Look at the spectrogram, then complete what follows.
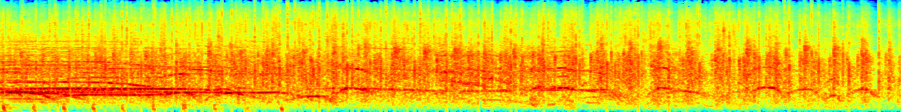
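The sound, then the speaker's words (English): A studio audience applauds loudly and steadily, with cheers and whoops rising over the dense clapping, which continues without pause and tapers only slightly toward the end. “Hot crowd!”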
